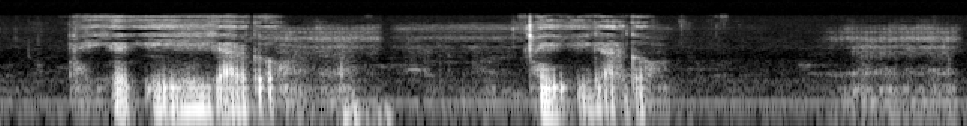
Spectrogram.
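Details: Cane Corso puppy found asleep: two loud, rough snoring breaths about three seconds apart, each with a rattling snort, then a soft exhale; snoring.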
